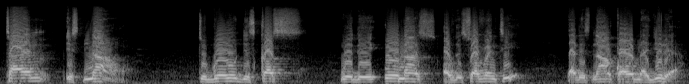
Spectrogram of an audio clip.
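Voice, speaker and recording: A man's voice: medium pitch, fairly even intonation, normal speed, poor audio. A man delivering a firm political statement.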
